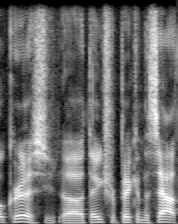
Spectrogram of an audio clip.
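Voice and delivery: mock sarcastic tone. Retelling how gift recipients react on opening it: imitating sarcastic thanks.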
